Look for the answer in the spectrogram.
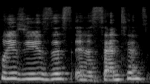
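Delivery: ordinary delivery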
